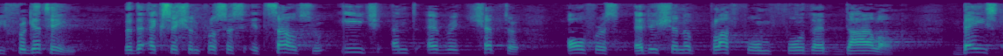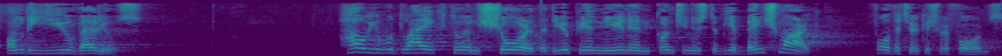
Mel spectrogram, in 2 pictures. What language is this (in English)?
English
